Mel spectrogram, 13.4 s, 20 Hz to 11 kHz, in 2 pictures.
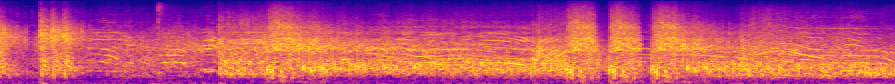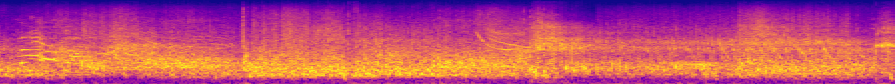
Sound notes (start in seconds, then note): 9.1 shooting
